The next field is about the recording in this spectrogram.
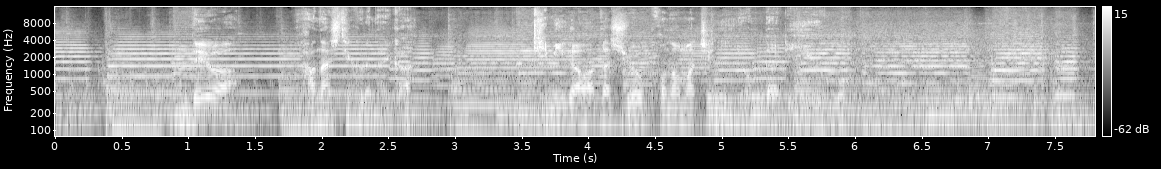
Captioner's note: Japonês - mantido no original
